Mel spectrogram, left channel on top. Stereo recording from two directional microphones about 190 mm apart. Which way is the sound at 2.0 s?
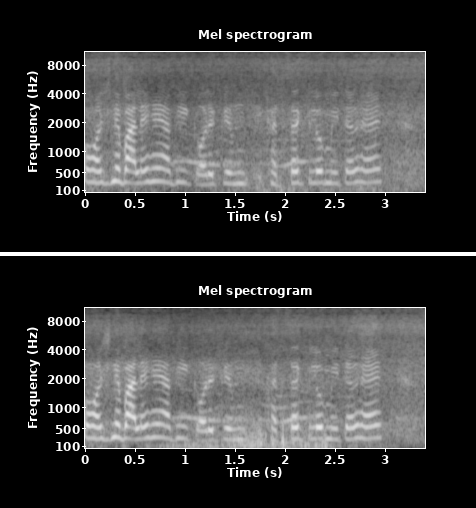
Centre (ahead or behind).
